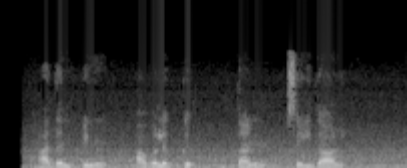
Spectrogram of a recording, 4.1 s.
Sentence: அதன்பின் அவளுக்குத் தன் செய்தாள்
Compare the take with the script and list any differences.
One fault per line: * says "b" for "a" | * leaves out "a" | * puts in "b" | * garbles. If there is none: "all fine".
all fine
